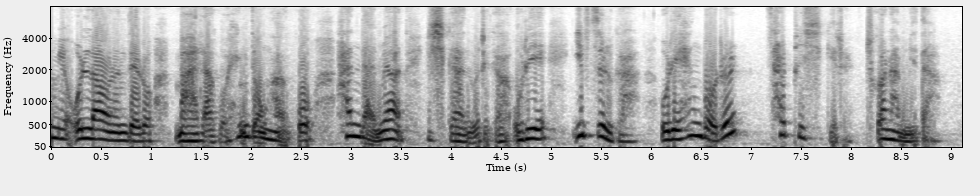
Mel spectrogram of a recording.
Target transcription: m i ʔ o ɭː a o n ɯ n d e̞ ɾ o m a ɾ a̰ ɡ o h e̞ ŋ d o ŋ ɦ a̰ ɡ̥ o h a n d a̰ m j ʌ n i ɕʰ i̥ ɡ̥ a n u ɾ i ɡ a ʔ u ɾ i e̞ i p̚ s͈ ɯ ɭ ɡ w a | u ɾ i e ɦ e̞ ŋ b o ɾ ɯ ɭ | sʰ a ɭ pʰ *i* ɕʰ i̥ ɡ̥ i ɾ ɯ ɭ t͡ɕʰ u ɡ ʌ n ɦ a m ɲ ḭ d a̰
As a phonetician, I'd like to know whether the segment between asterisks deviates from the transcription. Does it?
no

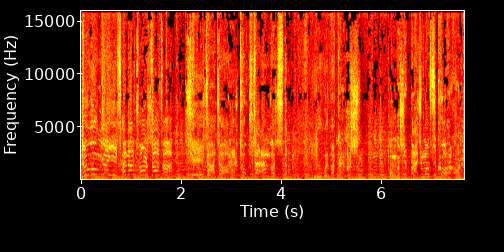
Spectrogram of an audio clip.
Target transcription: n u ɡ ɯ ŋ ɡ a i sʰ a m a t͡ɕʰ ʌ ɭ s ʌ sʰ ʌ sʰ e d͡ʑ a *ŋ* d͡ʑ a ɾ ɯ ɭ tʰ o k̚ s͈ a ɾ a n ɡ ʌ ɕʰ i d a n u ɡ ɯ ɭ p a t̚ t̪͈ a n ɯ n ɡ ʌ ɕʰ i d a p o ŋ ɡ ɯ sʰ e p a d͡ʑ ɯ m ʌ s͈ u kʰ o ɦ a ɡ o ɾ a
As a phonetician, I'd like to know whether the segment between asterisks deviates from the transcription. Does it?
yes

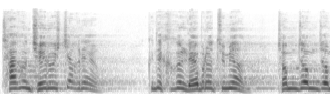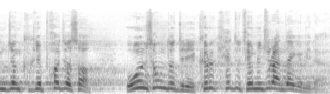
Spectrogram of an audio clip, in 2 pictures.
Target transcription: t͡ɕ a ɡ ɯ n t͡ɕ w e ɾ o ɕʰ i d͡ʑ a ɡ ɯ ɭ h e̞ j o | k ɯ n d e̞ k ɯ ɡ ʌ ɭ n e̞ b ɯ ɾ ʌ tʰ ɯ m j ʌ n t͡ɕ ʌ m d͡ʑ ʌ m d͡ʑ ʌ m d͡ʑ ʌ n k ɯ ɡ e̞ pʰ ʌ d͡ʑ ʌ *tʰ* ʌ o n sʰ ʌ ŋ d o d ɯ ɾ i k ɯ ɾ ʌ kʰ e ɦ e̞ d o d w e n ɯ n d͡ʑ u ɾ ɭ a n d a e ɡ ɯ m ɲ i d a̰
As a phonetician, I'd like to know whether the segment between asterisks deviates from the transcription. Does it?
yes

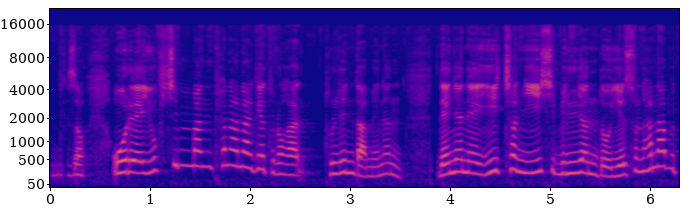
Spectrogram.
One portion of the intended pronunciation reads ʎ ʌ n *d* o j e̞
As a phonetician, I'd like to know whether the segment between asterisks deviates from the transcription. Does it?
no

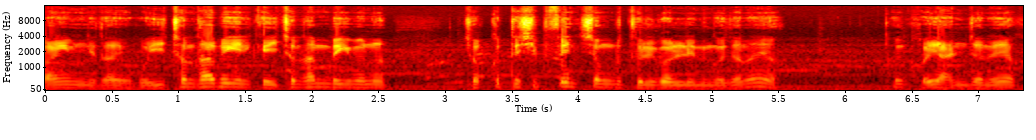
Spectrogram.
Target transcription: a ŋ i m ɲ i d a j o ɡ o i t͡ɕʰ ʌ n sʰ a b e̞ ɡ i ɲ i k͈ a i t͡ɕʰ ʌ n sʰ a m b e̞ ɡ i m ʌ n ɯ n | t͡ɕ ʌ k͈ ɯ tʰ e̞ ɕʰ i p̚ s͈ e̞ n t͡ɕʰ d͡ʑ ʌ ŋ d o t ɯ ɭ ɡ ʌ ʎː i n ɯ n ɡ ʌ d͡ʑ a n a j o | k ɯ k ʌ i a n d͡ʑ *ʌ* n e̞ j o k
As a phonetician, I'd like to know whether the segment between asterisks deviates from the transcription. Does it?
no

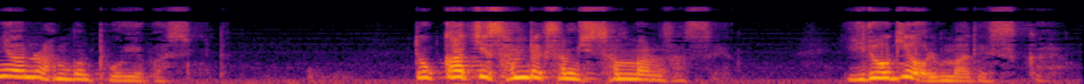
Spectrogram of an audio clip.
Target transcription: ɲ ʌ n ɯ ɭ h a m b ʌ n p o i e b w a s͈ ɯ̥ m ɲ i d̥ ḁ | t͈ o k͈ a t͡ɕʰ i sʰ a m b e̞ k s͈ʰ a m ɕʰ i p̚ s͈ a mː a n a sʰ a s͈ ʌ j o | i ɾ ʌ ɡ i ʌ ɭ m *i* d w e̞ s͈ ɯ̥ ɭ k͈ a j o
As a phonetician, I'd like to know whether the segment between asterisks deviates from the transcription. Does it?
yes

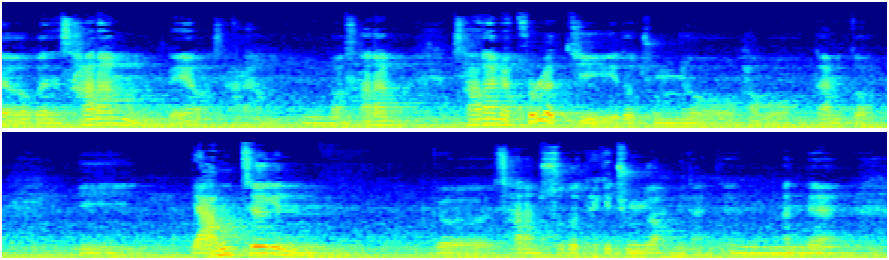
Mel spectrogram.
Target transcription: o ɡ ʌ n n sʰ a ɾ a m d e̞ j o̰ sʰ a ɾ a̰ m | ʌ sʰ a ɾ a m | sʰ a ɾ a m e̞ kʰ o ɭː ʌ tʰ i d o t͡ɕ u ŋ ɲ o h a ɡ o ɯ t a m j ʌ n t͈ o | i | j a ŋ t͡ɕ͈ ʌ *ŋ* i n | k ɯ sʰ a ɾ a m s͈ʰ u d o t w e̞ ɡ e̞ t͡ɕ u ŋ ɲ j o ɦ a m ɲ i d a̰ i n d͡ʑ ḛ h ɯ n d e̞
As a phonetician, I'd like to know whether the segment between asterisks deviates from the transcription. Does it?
yes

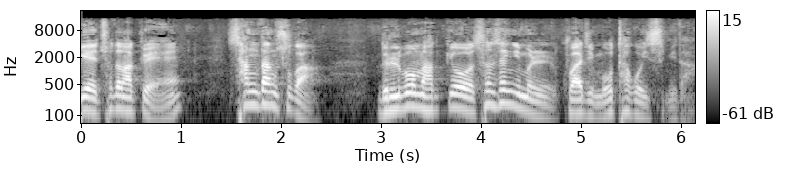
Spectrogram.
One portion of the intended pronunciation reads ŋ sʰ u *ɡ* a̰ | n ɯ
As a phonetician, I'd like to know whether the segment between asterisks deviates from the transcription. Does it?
no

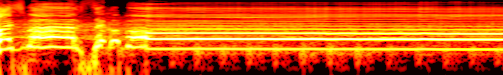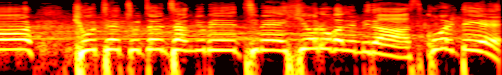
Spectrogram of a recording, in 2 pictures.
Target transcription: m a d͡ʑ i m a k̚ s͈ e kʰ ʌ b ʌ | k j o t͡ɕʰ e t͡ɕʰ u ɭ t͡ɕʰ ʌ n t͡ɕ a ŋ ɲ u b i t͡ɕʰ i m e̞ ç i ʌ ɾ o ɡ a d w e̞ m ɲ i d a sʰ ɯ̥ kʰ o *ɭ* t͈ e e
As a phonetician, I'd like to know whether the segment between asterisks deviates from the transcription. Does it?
no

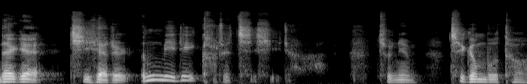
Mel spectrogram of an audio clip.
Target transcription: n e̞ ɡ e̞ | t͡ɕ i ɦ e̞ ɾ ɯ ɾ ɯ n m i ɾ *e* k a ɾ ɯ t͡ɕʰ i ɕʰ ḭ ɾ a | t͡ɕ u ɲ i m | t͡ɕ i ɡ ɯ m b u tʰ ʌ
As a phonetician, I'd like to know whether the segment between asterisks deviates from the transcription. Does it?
yes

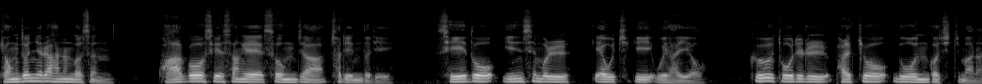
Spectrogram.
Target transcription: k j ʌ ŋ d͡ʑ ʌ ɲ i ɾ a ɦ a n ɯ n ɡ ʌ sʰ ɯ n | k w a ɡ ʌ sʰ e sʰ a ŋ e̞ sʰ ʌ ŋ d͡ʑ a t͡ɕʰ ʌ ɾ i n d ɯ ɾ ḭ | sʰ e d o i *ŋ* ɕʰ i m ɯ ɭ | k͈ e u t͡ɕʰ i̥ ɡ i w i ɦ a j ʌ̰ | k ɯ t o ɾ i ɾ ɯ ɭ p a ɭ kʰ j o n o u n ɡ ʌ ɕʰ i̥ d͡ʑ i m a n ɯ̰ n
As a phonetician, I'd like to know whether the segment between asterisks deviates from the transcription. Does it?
yes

